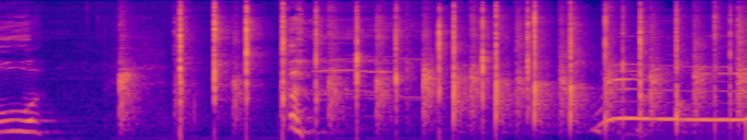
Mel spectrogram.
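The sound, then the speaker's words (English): A lone audience member claps a quick, uneven burst of a dozen or so sharp hand claps after a sung chicken parm song, with a brief voice just before and a sustained tone rising at the end. “Thank you to our audience member for that applause.”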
